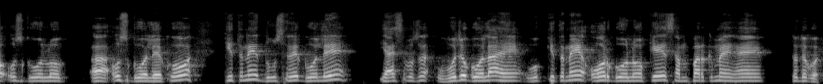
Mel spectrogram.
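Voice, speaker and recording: A man's voice: a little high, fairly bright tone. A man teaching a chemistry class, explaining step by step, repeating key terms, quizzing students and adding teasing jokes. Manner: teasing, joking asides. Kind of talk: classroom-style lecture at a board.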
